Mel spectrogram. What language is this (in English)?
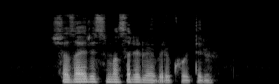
Japanese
